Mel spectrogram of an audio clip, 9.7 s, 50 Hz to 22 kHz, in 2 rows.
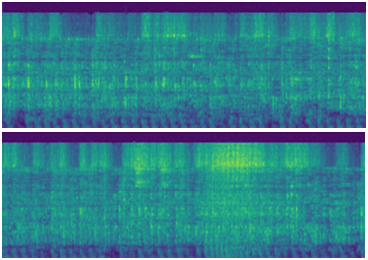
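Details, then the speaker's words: Honda Supra 125 / Kharisma / Kirana engine after oil jet work: quick, even idle at about four beats a second with a light mechanical tick, idling up without throttle as it previously needed; normal idle. "ini kondisi Idul penolong udah naik tadi sebelumnya kita harus gas dulu baru dia olehnya naik"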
